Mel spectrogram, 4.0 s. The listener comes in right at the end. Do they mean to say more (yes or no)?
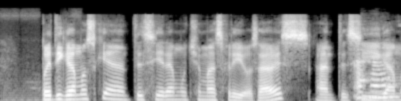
no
